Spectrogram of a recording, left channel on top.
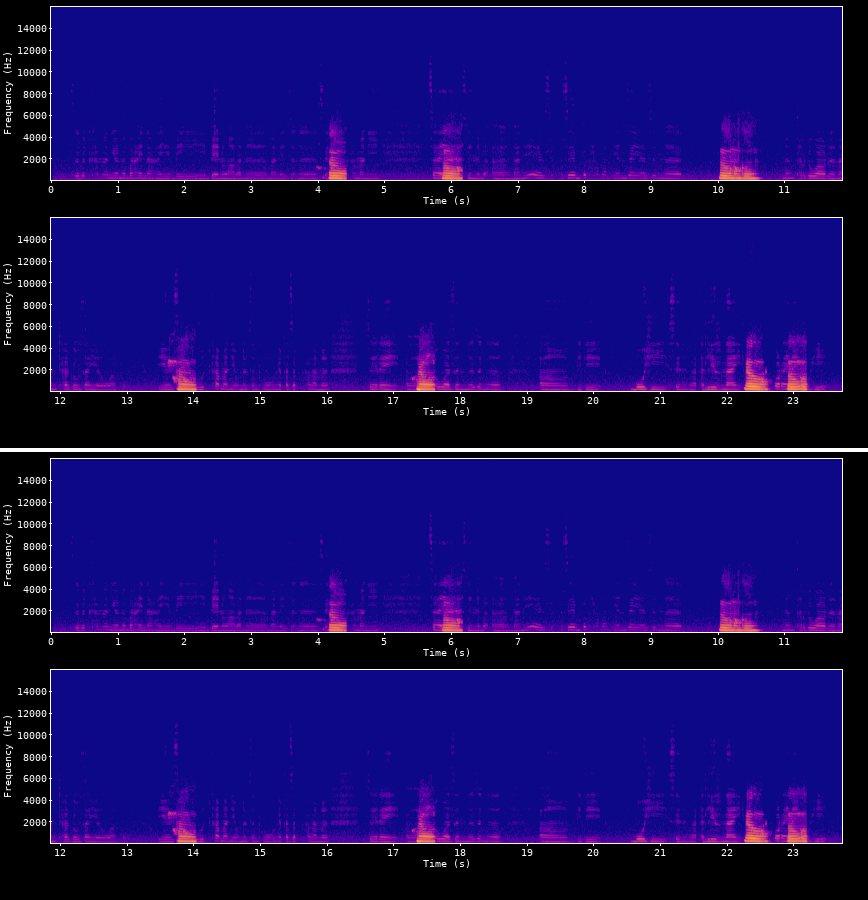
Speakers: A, on the left; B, on the left.
A: जोबोद खामानियावनो बाहायनो हायो बे बे नंङाबानो माने जोंङ जेबो
B: औ
A: खामानि जाया
B: औ
A: आरो जेनेबा ओ माने जे-जेबो खामानि निया‌नो जाया जोंङो
B: औ नंगौ
A: नांथारगौ आरो नांथारगौ जायो औवाखौ बेयो जो
B: औ
A: बुहुत खामानियावनो जोंखौ हेफाजाब खालामो जेरै ओ
B: औ
A: औवाजोंनो जोंङो ओ बिदि बहि जेनेबा लिरनाय
B: औ
A: फरायनाय
B: औ
A: बहि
